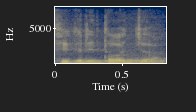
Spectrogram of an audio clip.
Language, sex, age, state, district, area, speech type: Urdu, male, 18-30, Uttar Pradesh, Balrampur, rural, spontaneous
